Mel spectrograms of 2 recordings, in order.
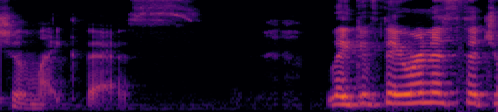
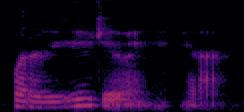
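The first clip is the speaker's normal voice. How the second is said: very soft, lower-pitched question; hushed echo; 4 semitones lower, 17 dB quieter than usual. Retold or imitated. Girl copying the narrator's question, hushed. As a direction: echo the question back, barely audible. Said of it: "she was like".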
